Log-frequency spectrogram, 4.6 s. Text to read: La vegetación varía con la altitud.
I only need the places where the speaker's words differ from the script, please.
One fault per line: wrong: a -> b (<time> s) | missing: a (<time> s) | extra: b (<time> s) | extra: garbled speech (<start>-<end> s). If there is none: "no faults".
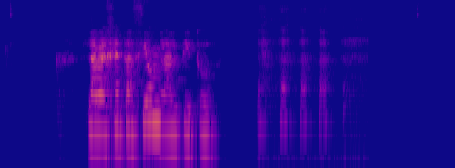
missing: varía con (1.6 s)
